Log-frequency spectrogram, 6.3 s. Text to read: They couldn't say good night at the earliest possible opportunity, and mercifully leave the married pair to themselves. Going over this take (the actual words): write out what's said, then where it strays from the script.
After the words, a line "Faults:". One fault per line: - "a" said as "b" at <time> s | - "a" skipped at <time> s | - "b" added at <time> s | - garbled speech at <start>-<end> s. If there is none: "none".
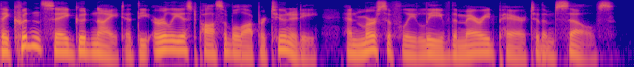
They couldn't say good night at the earliest possible opportunity, and mercifully leave the married pair to themselves.
Faults:
none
